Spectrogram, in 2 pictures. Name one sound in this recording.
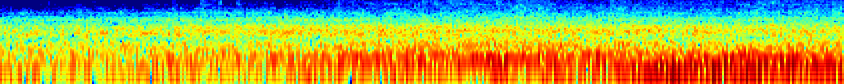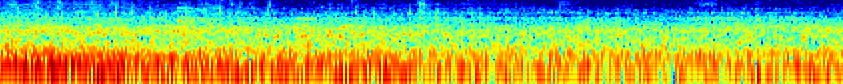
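A car engine hums as it drives slowly past close by.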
